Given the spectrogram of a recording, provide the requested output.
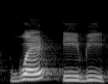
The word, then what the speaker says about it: weib: Y luego dice ibi, weib, con 2 sílabas, weibi, o sea, weib, vasija para comer.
